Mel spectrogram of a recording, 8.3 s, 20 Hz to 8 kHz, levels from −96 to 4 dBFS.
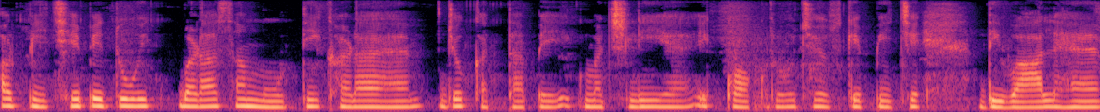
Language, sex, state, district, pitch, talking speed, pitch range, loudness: Hindi, female, Bihar, West Champaran, 170 Hz, 165 wpm, 160-180 Hz, -17 LUFS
